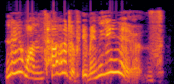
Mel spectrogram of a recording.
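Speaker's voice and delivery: high, loud, drawn-out protest; agitated protest. A narrator's reading. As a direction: protest it loudly in a soaring voice. Countess protests the shocking news.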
